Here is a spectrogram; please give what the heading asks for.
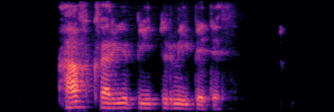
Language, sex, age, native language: Icelandic, male, 30-39, Icelandic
